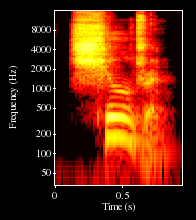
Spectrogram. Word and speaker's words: children: example child becomes children so the I sound of child changes into children all right so those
